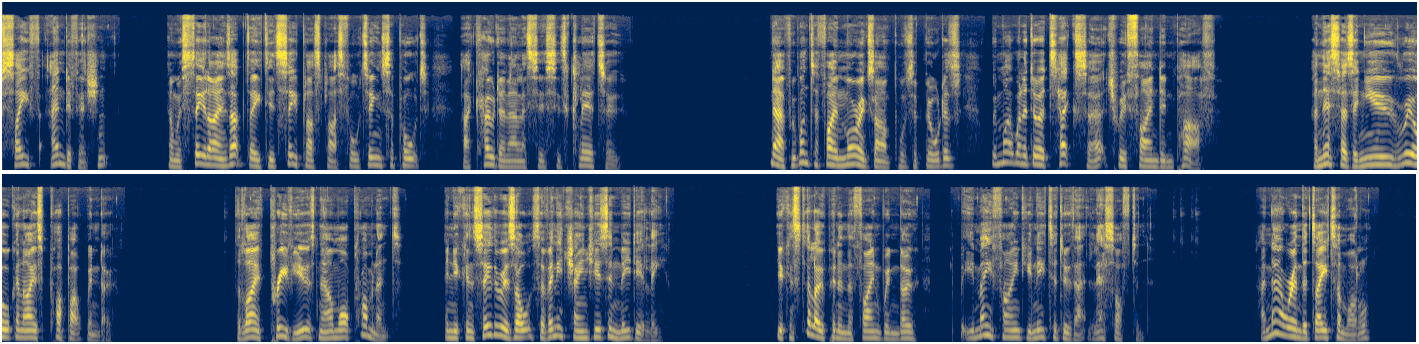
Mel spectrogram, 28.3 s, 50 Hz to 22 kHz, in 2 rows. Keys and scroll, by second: 10.4 ctrl+shift+super+f.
